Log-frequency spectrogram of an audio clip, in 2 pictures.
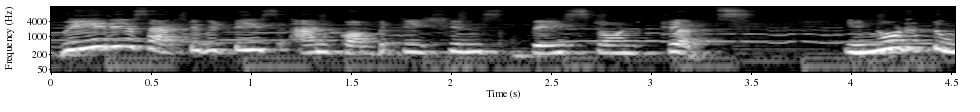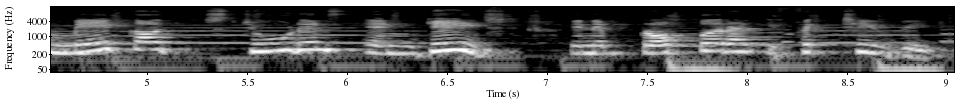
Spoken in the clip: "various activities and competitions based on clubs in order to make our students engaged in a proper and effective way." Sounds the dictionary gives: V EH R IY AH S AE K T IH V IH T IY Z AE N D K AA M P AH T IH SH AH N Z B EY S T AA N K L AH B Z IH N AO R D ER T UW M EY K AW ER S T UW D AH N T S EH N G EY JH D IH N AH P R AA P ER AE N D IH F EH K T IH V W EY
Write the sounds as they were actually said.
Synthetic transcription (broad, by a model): V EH R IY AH S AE K T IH V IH T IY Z AE N D K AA M P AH T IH SH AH N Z B EY S T AA N K L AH B S IH N AO R D ER T UW M EY K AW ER S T UW D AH N T S EH N G EY JH D IH N AH P R AA P ER AE N D IH F EH K T IH V EY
